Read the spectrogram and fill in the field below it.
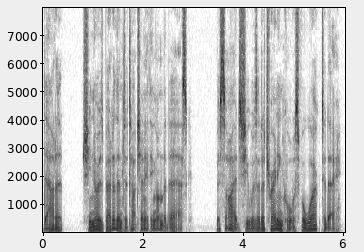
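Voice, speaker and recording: A man's voice: deep voice, big pitch swings, moderate pace, gravelly, bright, forceful tone, dry recording, clean studio sound, exaggerated voice. A man voicing an earnest, defensive child inventor with an insistent way of talking, in a children's audiobook. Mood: sure. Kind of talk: children's audiobook character dialogue.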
